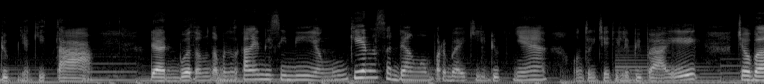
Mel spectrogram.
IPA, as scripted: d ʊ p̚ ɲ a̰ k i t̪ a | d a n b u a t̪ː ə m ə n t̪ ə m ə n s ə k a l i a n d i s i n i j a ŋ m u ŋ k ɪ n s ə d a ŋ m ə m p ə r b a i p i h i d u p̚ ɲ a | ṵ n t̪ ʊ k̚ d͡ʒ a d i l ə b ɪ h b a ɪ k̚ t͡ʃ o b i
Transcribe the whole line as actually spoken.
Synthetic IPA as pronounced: d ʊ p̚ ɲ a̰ k i t̪ a | d a n b u a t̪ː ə m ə n t̪ ə m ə n s ə k a l i a n d i s i n i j a ŋ m u ŋ k ɪ n s ə d a ŋ m ə m p ə r b a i k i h i d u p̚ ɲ a | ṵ n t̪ ʊ k̚ d͡ʒ a d i l ə b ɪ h b a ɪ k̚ t͡ʃ o b a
